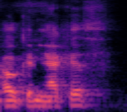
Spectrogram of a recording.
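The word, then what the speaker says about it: Kokkinakis: Kokonakis.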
